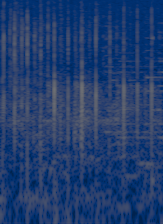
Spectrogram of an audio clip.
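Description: A few people clapping by hand, a quick, irregular patter of claps.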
